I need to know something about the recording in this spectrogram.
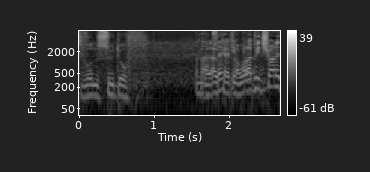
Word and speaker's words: von: once met him and I said how do you pronounce your name and he said well how how how do you pronounce it and I said well Von he said well officially it's vonu okay well I've been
